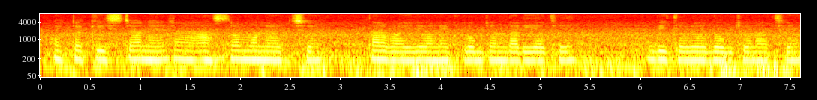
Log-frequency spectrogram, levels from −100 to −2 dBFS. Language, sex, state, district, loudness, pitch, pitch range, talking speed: Bengali, female, West Bengal, Purulia, -14 LUFS, 180 Hz, 175-190 Hz, 100 wpm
